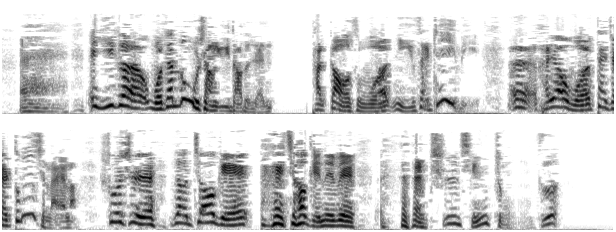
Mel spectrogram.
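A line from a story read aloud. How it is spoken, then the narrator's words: Child, laughing. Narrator (Chinese): 跛足童子 笑着说道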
